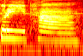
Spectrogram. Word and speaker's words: กรีฑา: แข่ง ขัน โอลิมปิก 2024 กรีทา อ่าน ว่า กรี หมาย ถึง กีฬา ประเภท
